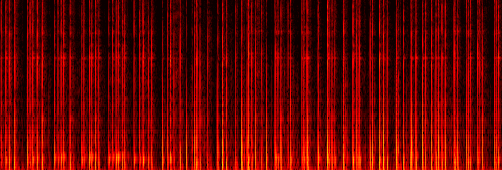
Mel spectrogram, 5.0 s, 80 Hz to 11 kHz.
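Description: A hollow, empty cardboard paper tube is held close to the mic and tapped with the fingertips. It gives a rapid run of short, dry, hollow pats with a low resonant tone around 215 Hz and almost no ring.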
